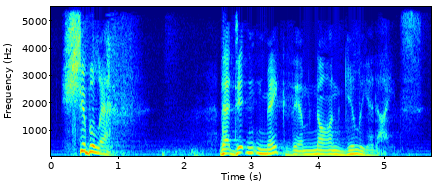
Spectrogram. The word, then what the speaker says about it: Shibboleth: And when he said, no, they said to him, then say Shibboleth. And he said, Sibboleth. For he could not pronounce it right.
